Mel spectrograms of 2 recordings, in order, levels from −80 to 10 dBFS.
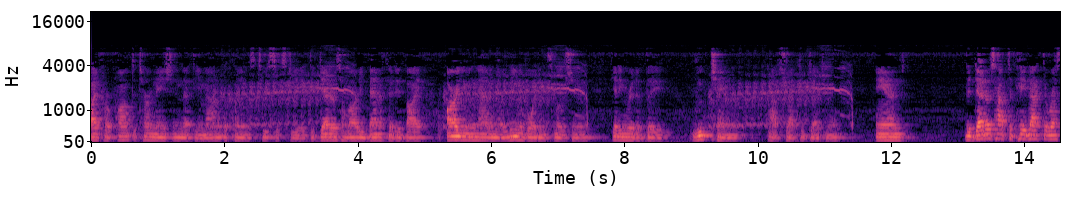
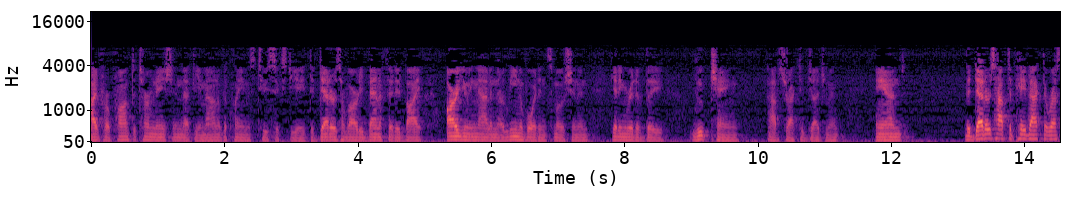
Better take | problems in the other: second | background sound (Livestock, farm animals, working animals); 15 dB below the speech // room echo; dies away in 0.5 s

